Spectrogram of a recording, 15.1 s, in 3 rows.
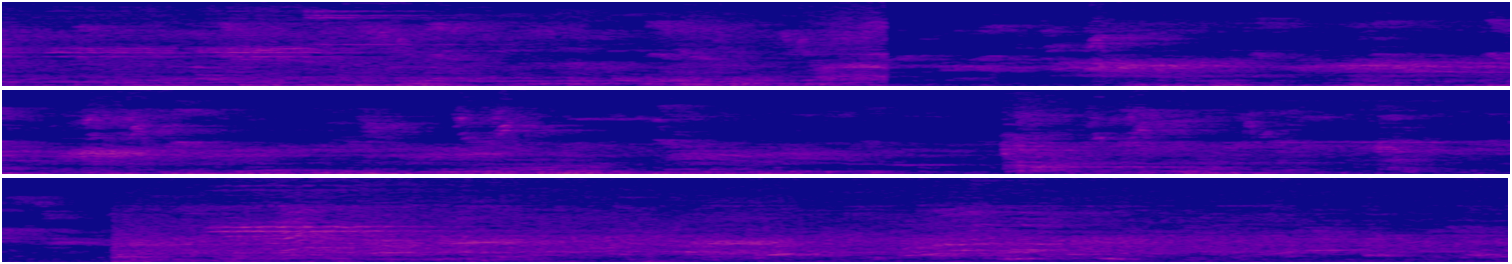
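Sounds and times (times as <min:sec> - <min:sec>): birds calling: 0:02.2 - 0:12.9.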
